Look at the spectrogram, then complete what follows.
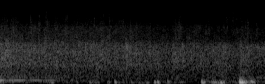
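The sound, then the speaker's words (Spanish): A crowd at a church service claps steadily, a dense, even wash of applause for Jesus Christ after a testimony, holding for the whole stretch, with a few low thumps underneath and no one speaking. “Dele un fuerte aplauso a Jesucristo.”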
